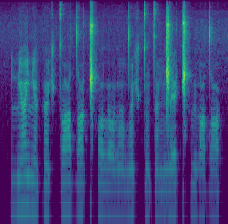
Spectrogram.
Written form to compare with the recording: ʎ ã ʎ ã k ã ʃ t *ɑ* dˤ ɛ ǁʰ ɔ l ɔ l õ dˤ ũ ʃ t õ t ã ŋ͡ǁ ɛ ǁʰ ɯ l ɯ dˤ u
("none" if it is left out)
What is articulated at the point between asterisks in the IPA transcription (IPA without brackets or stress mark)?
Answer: ɔ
